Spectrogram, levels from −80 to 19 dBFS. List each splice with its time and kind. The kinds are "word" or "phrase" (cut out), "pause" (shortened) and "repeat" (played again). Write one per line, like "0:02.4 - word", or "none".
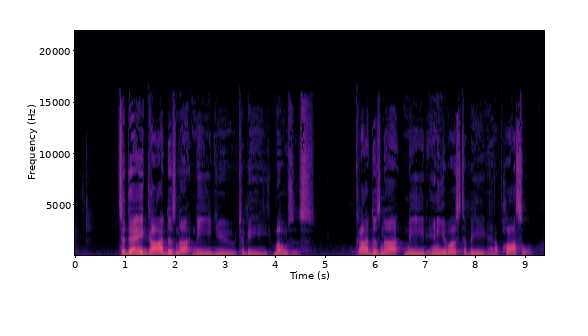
none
